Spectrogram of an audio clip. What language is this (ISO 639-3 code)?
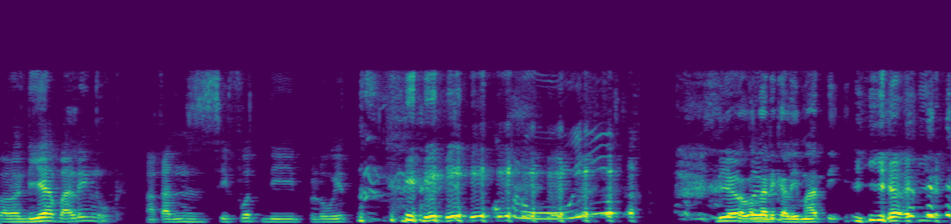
ind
